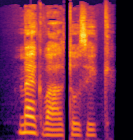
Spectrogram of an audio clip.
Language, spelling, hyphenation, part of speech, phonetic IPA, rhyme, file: Hungarian, megváltozik, meg‧vál‧to‧zik, verb, [ˈmɛɡvaːltozik], -ozik, Hu-megváltozik.ogg
- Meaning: to change (to become different)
